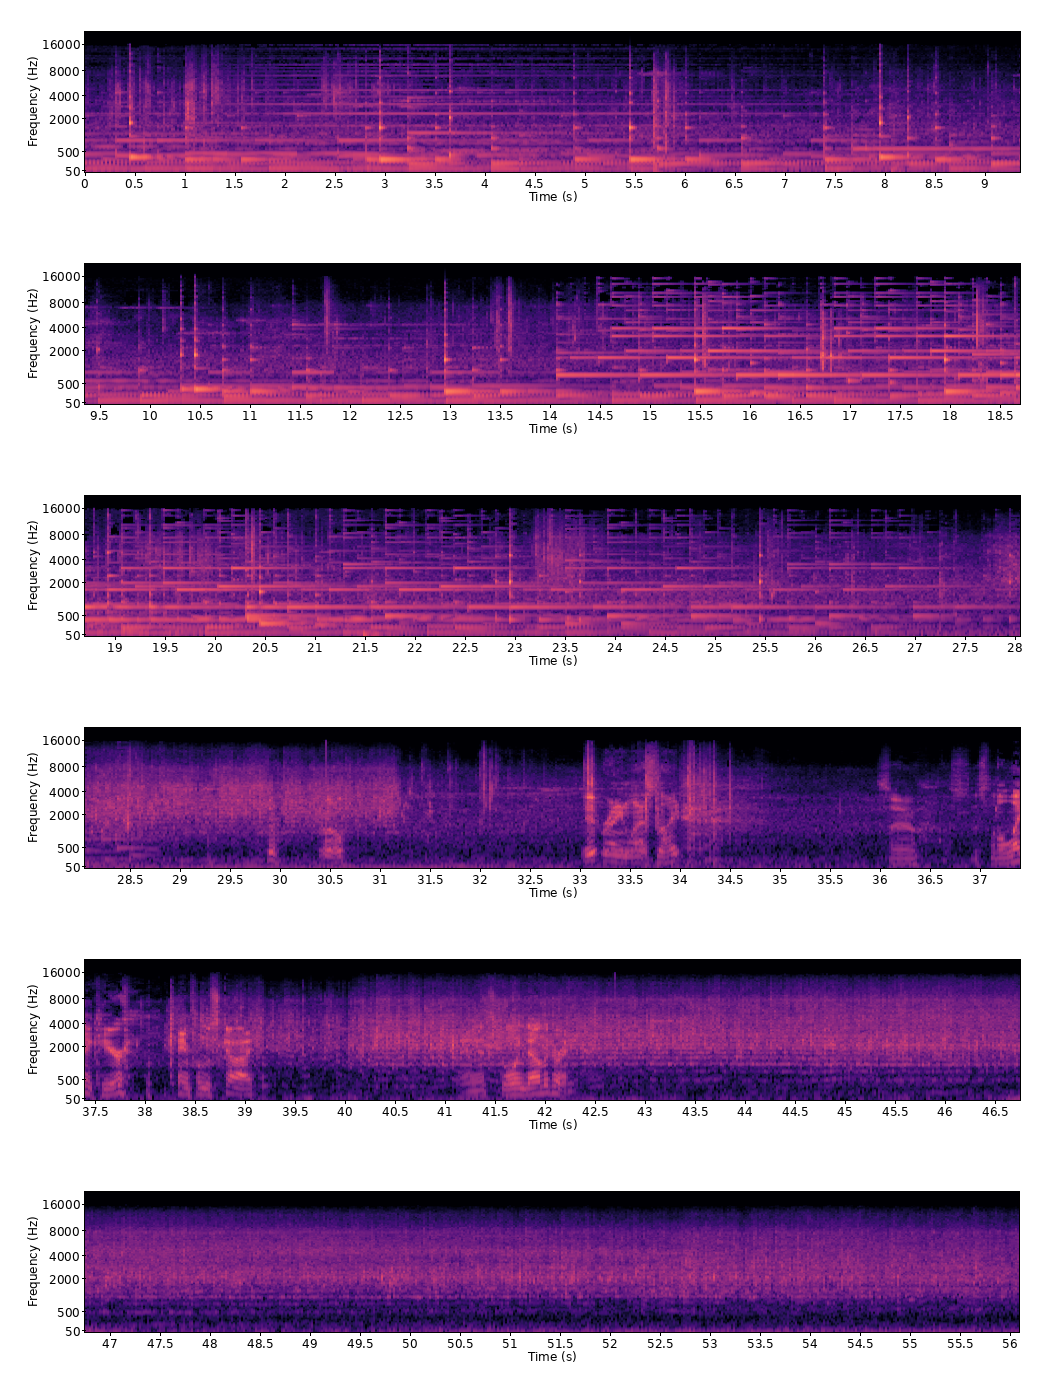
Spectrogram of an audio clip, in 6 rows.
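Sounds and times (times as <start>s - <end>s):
background music: 0.0s - 29.2s
rainwater pouring down a drain: 27.7s - 32.4s, 37.9s - 56.0s.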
